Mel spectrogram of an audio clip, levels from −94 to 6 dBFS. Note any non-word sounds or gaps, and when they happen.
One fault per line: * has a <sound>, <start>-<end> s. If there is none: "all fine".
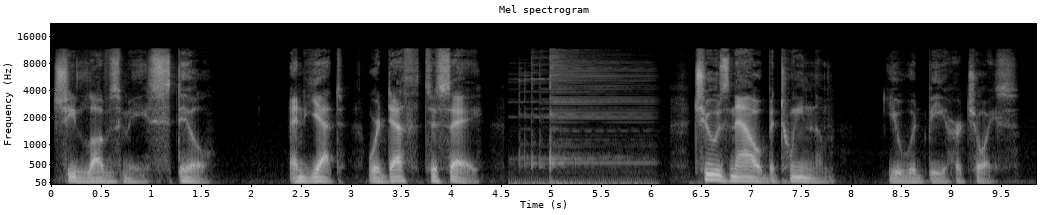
* has a tap, 4.6-6.1 s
